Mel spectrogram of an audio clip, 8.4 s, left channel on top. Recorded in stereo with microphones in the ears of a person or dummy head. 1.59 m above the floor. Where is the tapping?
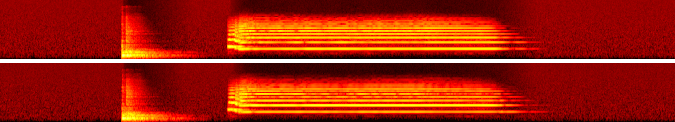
45° left (ahead or behind), 1.5 m.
